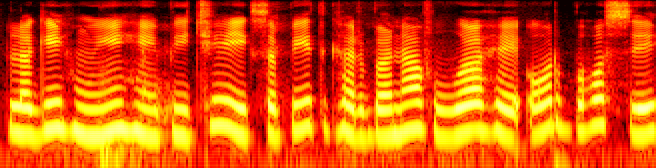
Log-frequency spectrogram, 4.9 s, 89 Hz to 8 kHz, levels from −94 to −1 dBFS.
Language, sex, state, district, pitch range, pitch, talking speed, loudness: Hindi, female, Madhya Pradesh, Bhopal, 220-255 Hz, 235 Hz, 160 wpm, -16 LUFS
